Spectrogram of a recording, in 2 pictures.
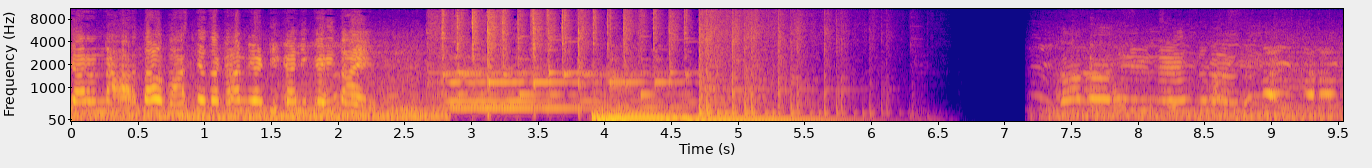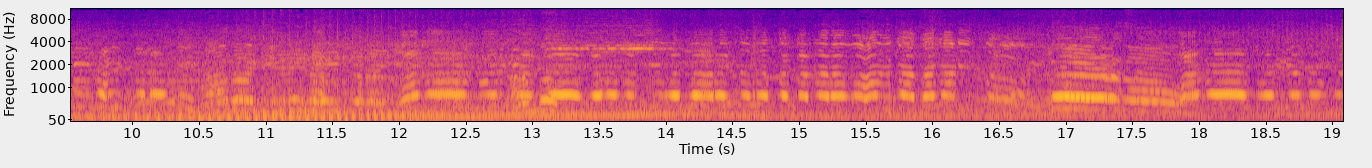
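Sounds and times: low rumble of road traffic: 0:07.2 - 0:19.0
men calling out: 0:07.3 - 0:19.0.

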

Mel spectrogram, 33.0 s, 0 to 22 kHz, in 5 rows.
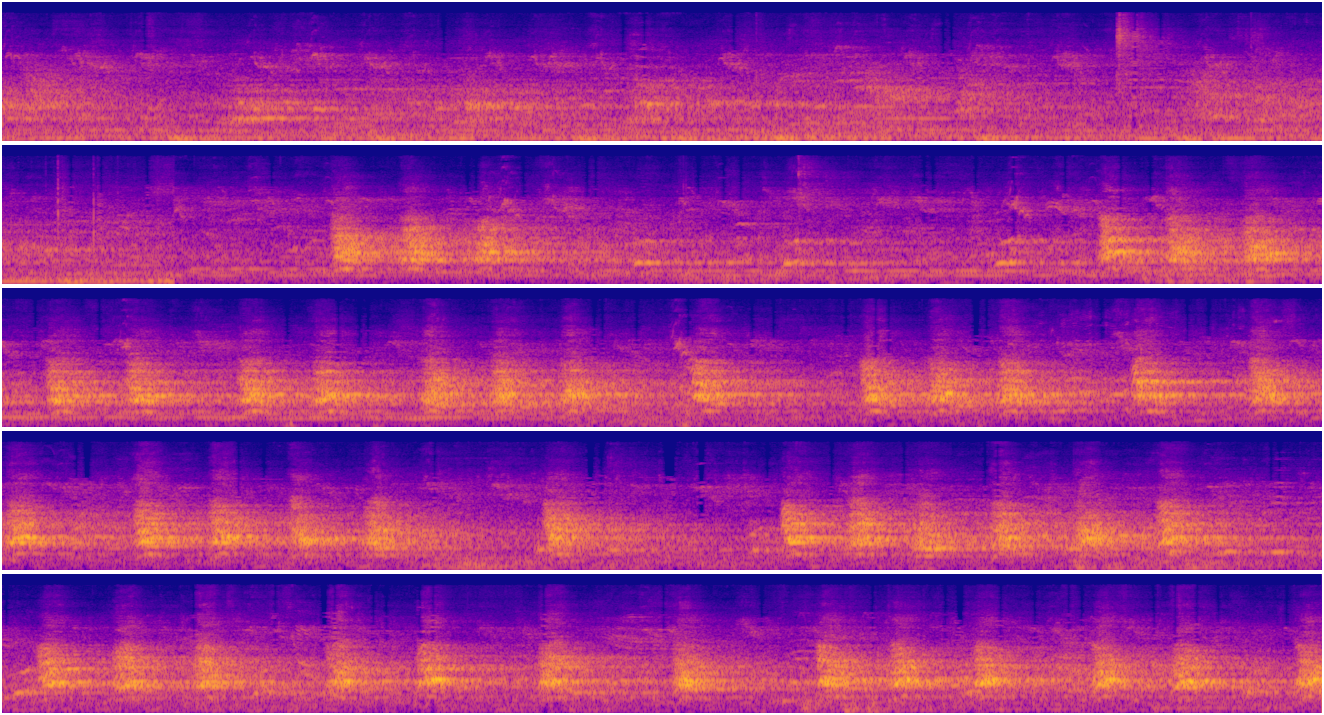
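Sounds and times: dog barking excitedly: 0:11.6 - 0:33.0.

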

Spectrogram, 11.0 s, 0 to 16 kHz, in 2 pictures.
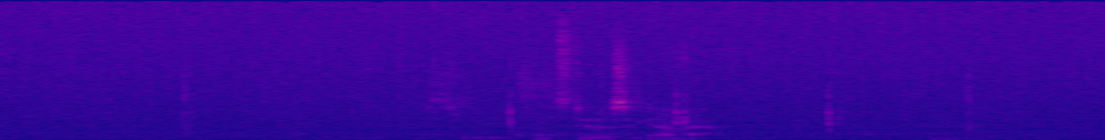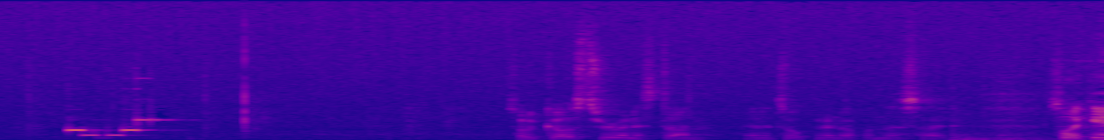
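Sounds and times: short electronic beeps: 0:05.9 - 0:06.5.

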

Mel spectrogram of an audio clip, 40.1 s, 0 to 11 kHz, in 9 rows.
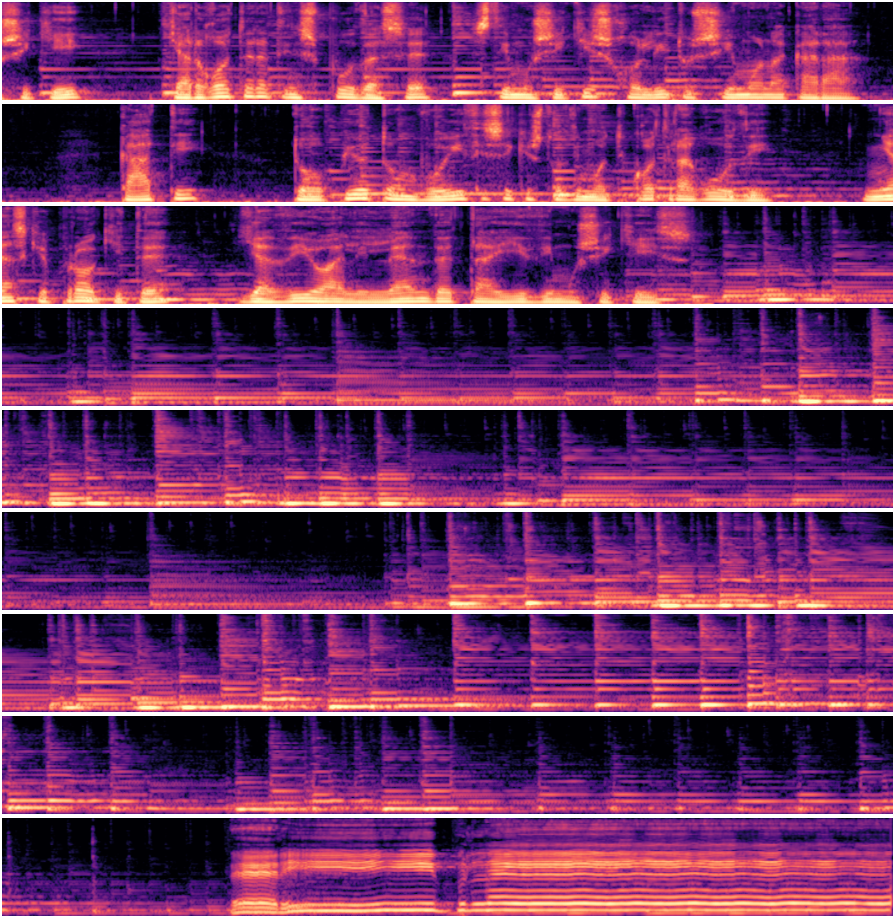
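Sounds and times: oud playing plucked notes: 0:00.0 - 0:40.0.

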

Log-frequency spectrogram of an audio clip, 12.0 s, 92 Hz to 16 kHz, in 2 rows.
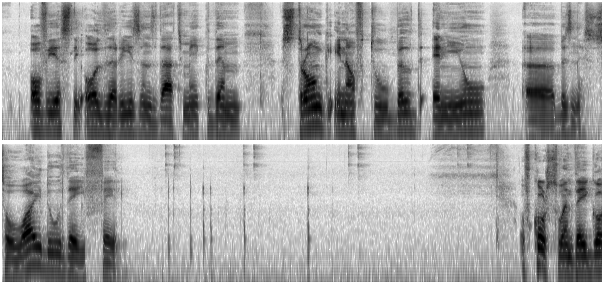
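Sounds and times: soft hiss: 0:00.0 - 0:12.0
faint sharp clicks: 0:07.6 - 0:09.7.

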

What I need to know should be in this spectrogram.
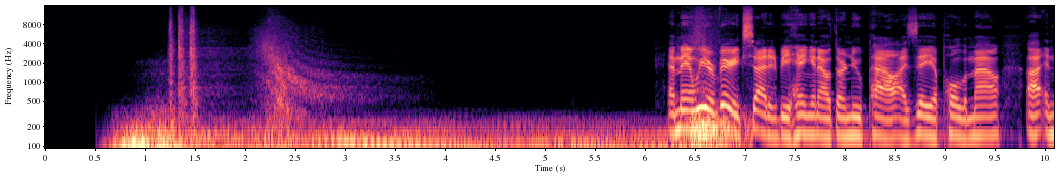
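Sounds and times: steady low rumble: 0:00.6 - 0:07.1
whoosh sweep falling in pitch: 0:00.6 - 0:07.1.

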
